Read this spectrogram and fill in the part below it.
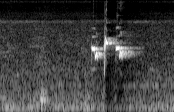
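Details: Sooty-headed bulbul lure song: a single swift phrase of three bright whistled notes, bubbly and clear, standing out above soft low background noise.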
